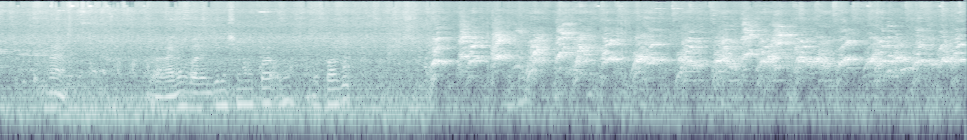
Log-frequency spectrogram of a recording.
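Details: Teacup Chihuahua at a stud service at RBC Farm in Laoac, Pangasinan: human speech first, then a rapid string of sharp high yips and barks repeated about twice a second over low background hum.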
